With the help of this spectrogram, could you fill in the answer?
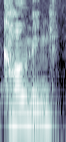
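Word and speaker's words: König: A doctor named Gerhard Koenig. He's 46 years old. K-O-N-I-G? Koenig. – No, that's probably right. This is like the way you pronounced it.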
